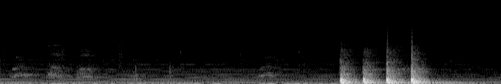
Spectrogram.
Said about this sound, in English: You didn't ask there. Knock on that door.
